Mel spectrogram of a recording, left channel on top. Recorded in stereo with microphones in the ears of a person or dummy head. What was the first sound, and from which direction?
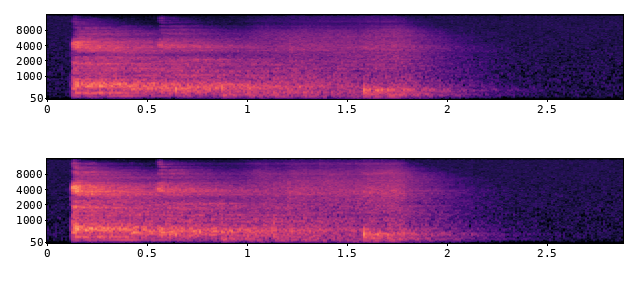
A cough, 30° right (ahead or behind).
